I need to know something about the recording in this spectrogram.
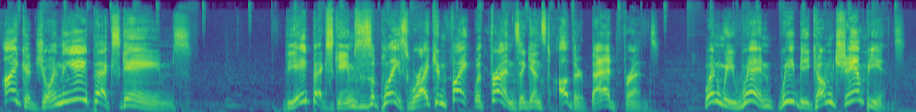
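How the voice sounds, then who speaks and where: A man's voice: a little high, fairly bright tone, dry recording, heavily acted. A man voicing a cheerful, naive, friendly robot who narrates an audiobook in an earnest, guileless way.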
